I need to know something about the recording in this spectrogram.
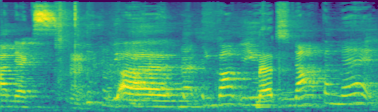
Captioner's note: laughing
